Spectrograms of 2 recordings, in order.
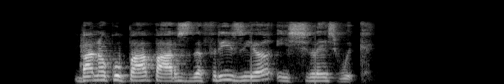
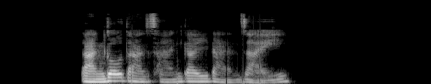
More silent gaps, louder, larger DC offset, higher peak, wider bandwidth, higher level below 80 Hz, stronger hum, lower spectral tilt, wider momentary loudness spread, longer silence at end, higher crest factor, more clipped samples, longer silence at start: neither; about the same, -17 LUFS vs -18 LUFS; neither; about the same, 0 dBFS vs 0 dBFS; second, 8 kHz vs 11.5 kHz; second, -64 dBFS vs -50 dBFS; neither; second, -3 dB/octave vs -5.5 dB/octave; second, 9 LU vs 14 LU; about the same, 1.35 s vs 1.4 s; about the same, 18 dB vs 20 dB; neither; about the same, 0.75 s vs 0.8 s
